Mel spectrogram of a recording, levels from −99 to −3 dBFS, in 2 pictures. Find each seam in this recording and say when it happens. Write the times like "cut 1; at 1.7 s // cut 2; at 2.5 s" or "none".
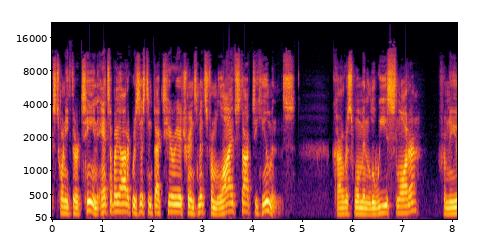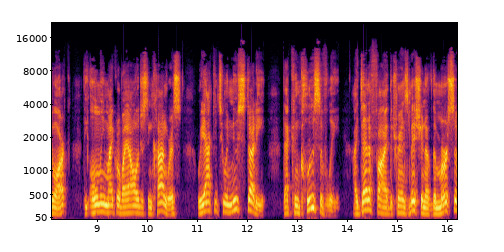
cut 1; at 7.0 s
